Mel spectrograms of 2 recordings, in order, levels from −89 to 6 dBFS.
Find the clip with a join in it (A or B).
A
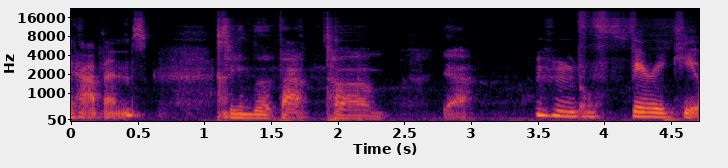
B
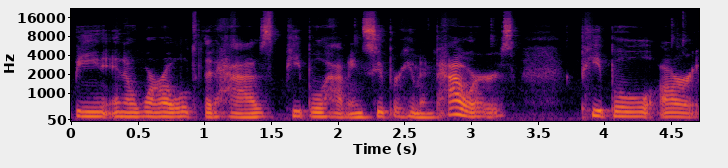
A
